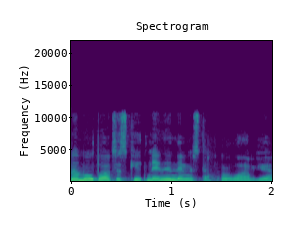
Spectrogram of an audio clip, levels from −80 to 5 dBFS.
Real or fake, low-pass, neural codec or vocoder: fake; 10.8 kHz; codec, 24 kHz, 1 kbps, SNAC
